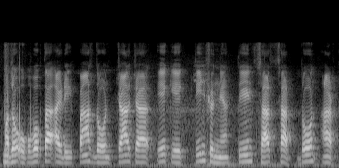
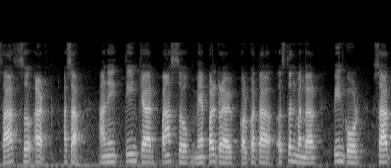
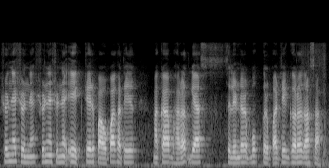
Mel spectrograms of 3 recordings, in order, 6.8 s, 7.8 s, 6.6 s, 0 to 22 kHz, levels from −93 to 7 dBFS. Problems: constant background noise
